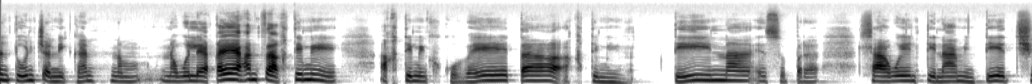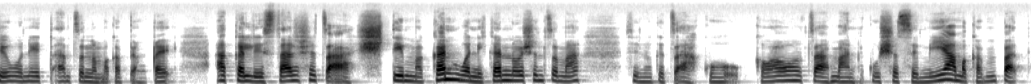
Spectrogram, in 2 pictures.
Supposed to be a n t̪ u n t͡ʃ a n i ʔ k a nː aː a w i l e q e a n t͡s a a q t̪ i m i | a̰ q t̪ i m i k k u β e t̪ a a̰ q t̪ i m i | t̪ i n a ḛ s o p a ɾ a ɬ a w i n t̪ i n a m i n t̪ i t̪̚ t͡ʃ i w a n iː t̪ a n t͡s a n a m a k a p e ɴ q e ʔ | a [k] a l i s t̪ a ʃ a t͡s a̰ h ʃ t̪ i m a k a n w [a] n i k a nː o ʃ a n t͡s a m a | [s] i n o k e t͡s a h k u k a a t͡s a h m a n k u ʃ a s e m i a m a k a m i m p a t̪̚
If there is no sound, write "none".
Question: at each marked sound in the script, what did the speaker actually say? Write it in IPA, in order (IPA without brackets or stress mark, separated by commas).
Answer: k, a, s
